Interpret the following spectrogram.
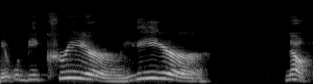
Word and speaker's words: leer: So instead of ler, it'll be leer.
